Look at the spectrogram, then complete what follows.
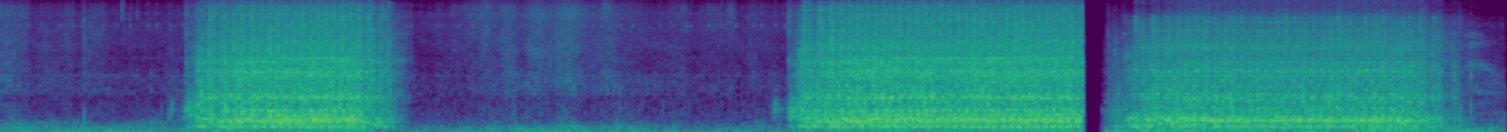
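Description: Portable electric sewing machine stitching fabric in three runs of about one and a half to two and a half seconds each. It stops and starts between runs.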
